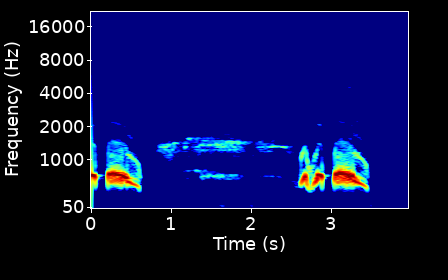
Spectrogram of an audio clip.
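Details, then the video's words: Calling coo of a female spotted dove, a style used to excite decoy birds: long falling low coos bracketing a faint drawn-out thin tone, then a wavering double note and another long descending coo. "cu mái gáy/ tiếng chim cu gáy MÁI thúc gù, tiếng chim cu gáy mái gáy gọi"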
